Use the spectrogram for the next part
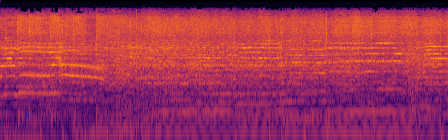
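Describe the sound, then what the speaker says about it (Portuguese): A church congregation roars and yells hallelujah in a dense, continuous wall of shouting voices, loud and reverberant throughout, with musical tones sustained underneath. "dê um brado de vitória, solte um grito de aleluia"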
